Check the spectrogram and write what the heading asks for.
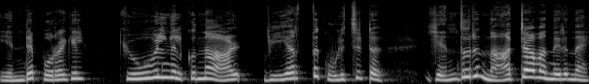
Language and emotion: Malayalam, disgusted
